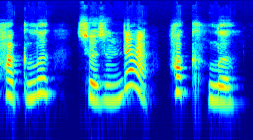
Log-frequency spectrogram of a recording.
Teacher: Bu k olur burada. Q-nın biri düşür, biri də k kimi olmuş olacaq.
